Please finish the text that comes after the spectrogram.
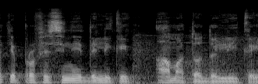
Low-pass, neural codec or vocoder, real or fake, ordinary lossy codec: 14.4 kHz; none; real; AAC, 48 kbps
